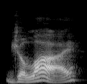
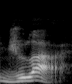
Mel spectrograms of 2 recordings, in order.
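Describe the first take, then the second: First: The stress is on the second syllable. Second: The stress is on the first syllable. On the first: "instead of July" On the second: "they will switch the stress to the first syllable"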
